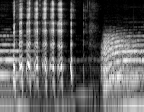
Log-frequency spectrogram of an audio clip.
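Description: An eerie, siren-like wail of the creature Siren Head: a rapid run of pulsing, warbling cries breaks off, then swells into a loud, sustained droning howl rich in harmonics.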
